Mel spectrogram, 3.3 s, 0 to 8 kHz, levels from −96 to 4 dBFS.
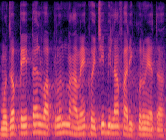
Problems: none marked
